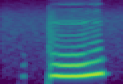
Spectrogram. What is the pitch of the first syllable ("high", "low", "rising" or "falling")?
rising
